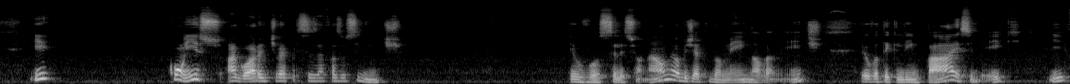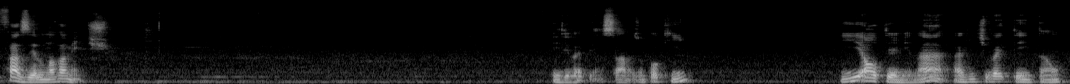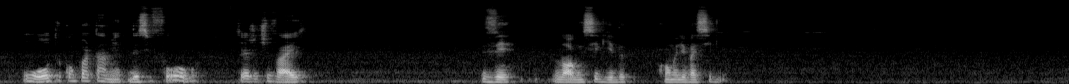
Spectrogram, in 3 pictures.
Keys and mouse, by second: 1.3 space, 5.9 click, 7.6 middle click, 8.6 middle click, 9.8 click, 11.1 click.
